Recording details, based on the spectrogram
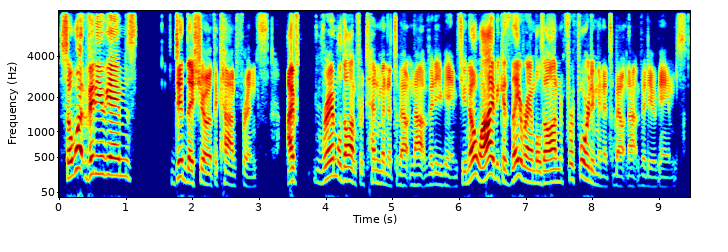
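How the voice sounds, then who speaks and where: Young man, gaming rant, bright forceful voice, smooth and crisp, dry close sound, loud bursts then mumbled asides. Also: fairly high pitch, big pitch swings, a little fast, no room sound. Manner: swings between loud outbursts and muttered asides, sarcastic, swears often. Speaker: gaming vlogger. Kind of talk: ranting to camera. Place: his own room.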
